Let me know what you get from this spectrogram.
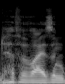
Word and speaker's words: Hefeweizen: I'm going to say it properly with a V instead of the W. This is an unfiltered Hefeweizen beer with grapefruit juice and natural flavor.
